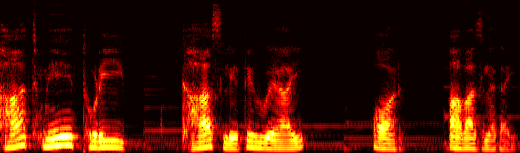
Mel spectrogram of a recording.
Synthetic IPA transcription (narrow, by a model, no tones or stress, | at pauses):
haːt̪ʰmẽt̪ʰoːɽiɡʰʱaːsleːt̪eɦʊeaːi | ɔːɾ | aːʋaːzlɐɡa̰ːiː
